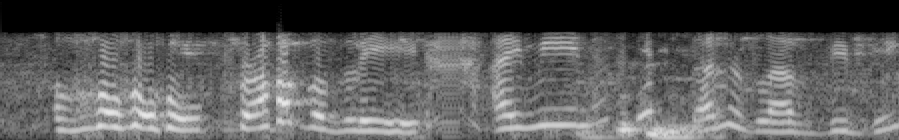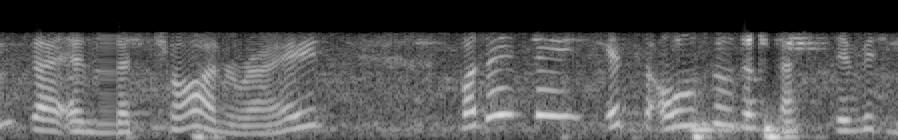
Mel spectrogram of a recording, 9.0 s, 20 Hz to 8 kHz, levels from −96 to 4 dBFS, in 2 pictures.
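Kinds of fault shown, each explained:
iLBC codec: Narrowband speech coding that treats each frame independently, here at about 15.2 kbps, which fits 20 ms frames. Nothing above 4 kHz survives, and the speech carries a plainly audible rough, slightly synthetic texture throughout.
Echo leak: A delayed copy of the speech trails it by about 351 ms, likely from loudspeaker playback that the far-end echo canceller did not fully remove. It appears in stretches from 0 to 8.99 s, ranging from faint to roughly as loud as the speech.
Lost iLBC frames: Two gaps, at 2.22–2.31 s and 5.00–5.10 s, each lasting 80 ms, which fits four 20 ms frames. The decoder fills each gap with a held, slightly buzzy repetition of the last pitch cycle, then clean decoding resumes almost immediately.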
